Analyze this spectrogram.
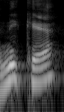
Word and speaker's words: Nike: Nike, a pronúncia é Nike, que é uma expressão grega que significa vitória.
